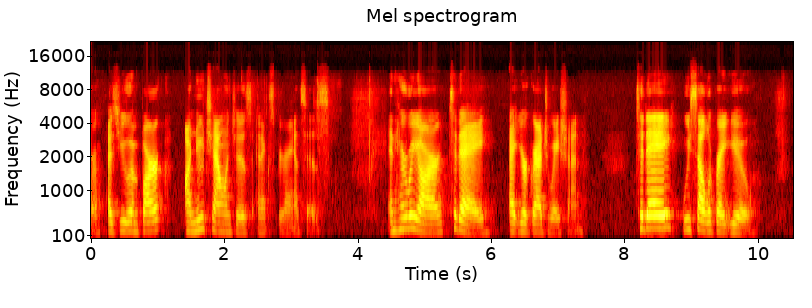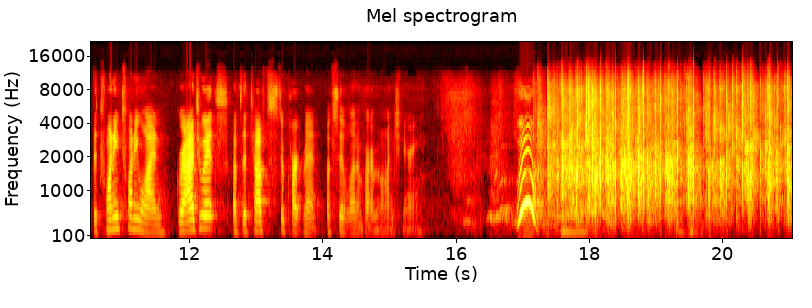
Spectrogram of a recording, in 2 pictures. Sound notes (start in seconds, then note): 16.5 cheering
